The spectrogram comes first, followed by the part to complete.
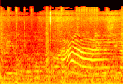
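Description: A single high-pitched call about a second in, rising sharply and then falling away, over a low steady hum.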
